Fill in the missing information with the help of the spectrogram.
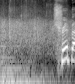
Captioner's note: audience clapping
